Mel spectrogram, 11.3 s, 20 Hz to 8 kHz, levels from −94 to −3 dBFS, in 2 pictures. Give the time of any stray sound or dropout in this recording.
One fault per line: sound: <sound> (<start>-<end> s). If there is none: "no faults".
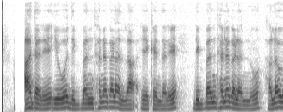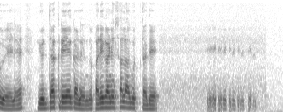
sound: laugh (9.8-10.8 s)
